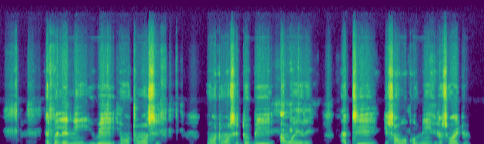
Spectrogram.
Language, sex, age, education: Yoruba, male, 30-45, tertiary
